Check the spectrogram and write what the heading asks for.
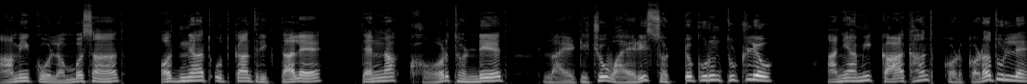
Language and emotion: Goan Konkani, fearful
